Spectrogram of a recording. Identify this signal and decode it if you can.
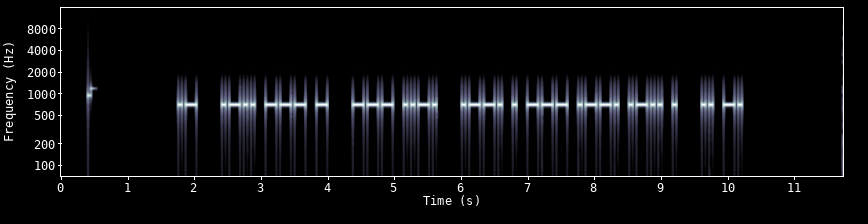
Morse code, heard as a keyed tone, about 22 wpm, 700 Hz. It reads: A LOT OF PEOPLE IN
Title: Sets of 5 Words 22wpm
